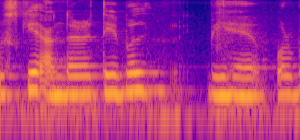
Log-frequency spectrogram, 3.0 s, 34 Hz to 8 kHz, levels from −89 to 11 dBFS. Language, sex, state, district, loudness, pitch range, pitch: Hindi, female, Arunachal Pradesh, Papum Pare, -16 LUFS, 200-230 Hz, 210 Hz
